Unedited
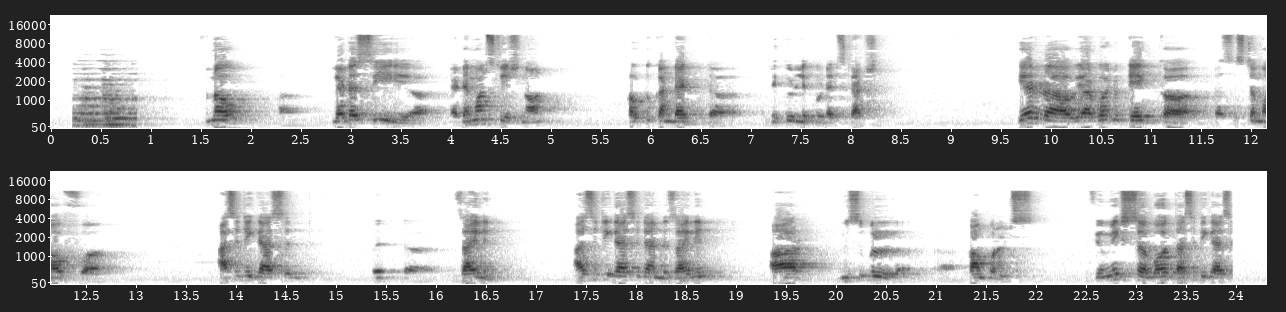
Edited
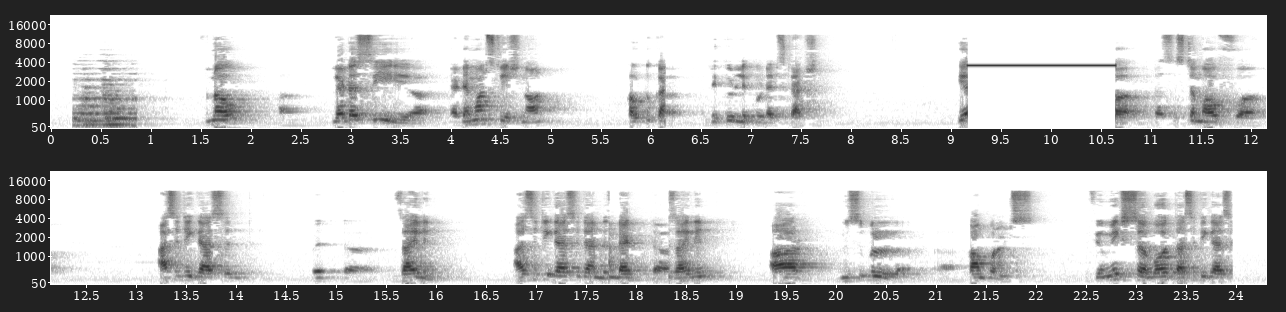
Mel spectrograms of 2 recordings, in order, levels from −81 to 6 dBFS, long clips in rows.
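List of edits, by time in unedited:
6.14–6.74 move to 18.33
9.76–11.25 bleep 3570 Hz -8 dBFS

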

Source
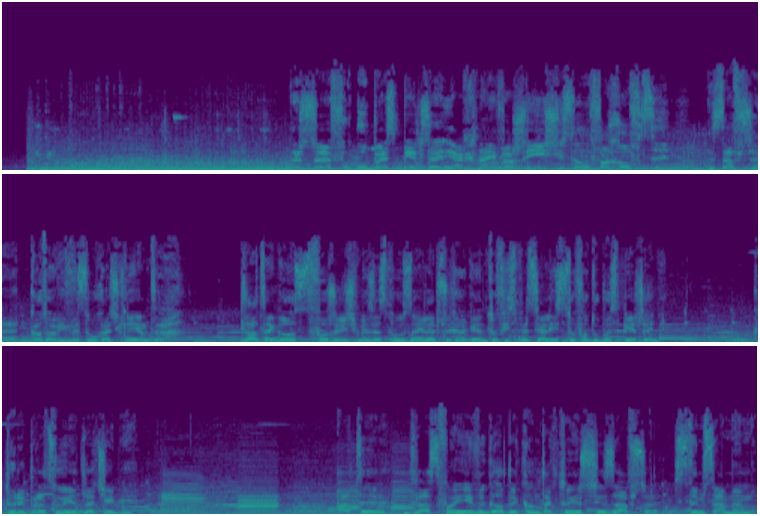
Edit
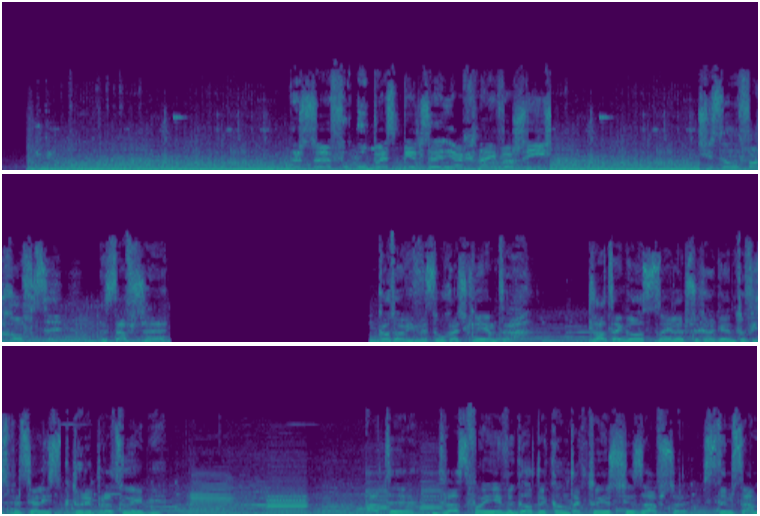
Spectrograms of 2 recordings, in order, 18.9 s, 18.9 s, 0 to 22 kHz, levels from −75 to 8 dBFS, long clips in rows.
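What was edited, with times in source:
1.02–2.26 copy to 4.57
6.46 insert silence 1.66 s
8.84–9.67 cut
11.01–12.52 cut
13.14–13.46 cut

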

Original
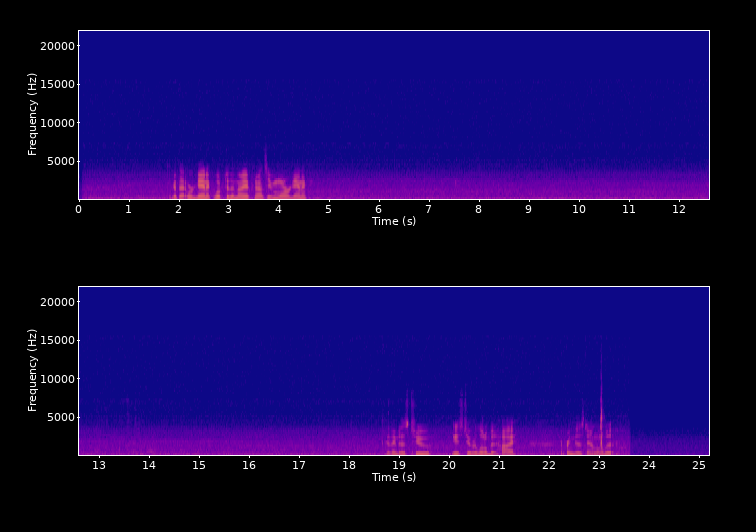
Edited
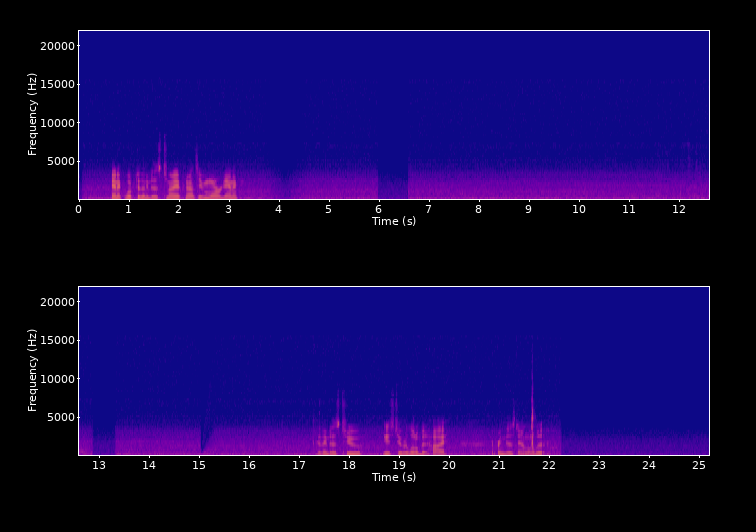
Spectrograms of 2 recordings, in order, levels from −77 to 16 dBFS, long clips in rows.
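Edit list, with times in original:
0.66–2.44 cut
5.05–5.97 dip -10.5 dB, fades 0.45 s
7.36–7.96 room tone
14.25–14.71 room tone
16.41 tape start 0.30 s
18.9–19.3 copy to 3.13

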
